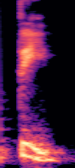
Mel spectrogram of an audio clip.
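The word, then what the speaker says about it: ты: a pronunciarlo y ya tú se pronuncia como ti es muy fácil repetir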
